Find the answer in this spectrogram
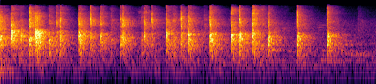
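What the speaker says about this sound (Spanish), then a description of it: "Dale otro aplauso al Señor." A church congregation applauds, a dense run of rhythmic hand claps rising and falling in steady bursts for a few seconds, fairly close and loud with no talking over it.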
